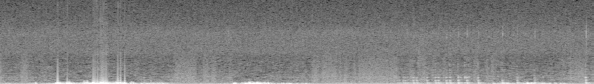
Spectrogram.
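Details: Red deer stag roaring during the rut in Grădiștea Muncelului - Cioclovina Natural Park, filmed during a monitoring action: deep, rough, rumbling bellows in bursts, then a steadier low groaning with faint harmonic tones, with some rustling.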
